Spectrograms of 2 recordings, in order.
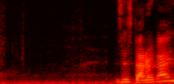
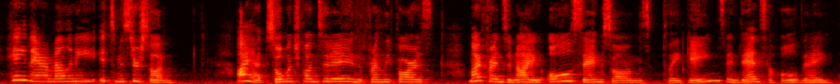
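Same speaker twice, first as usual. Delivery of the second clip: bright, louder, higher cheerful voice; beaming; 3 semitones higher, 5 dB louder than usual. Acted. Mister Sun telling Melanie about his fun day, beaming. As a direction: beam with joy as you tell it. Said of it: "He beamed".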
